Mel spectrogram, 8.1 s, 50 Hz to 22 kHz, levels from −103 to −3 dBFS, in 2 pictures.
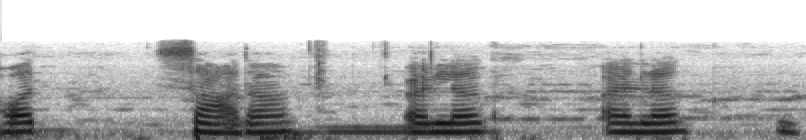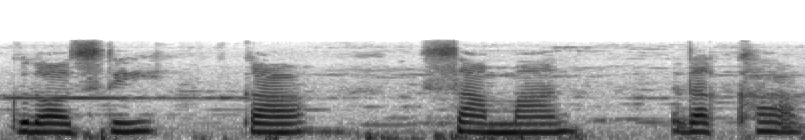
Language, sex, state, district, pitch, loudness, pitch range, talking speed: Hindi, female, Madhya Pradesh, Dhar, 220 Hz, -17 LUFS, 210-230 Hz, 50 wpm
